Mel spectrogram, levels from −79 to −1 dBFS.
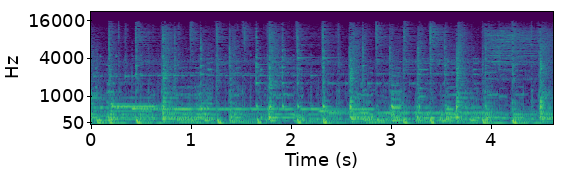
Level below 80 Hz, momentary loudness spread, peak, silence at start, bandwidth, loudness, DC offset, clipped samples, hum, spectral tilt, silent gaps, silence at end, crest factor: -30 dBFS; 3 LU; -8 dBFS; 0 s; 16 kHz; -23 LUFS; under 0.1%; under 0.1%; none; -5.5 dB/octave; none; 0 s; 14 dB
